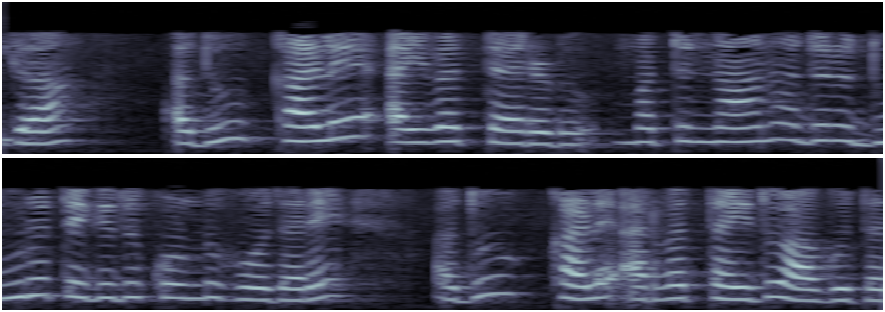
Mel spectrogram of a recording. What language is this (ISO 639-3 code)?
kan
